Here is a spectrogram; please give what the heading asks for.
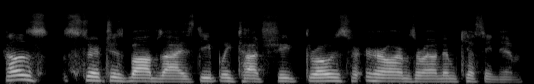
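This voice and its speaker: A man's voice: on the high side, unhurried, fairly bright tone, dry recording. A man narrating screen action from a script as a stage directions reader, now and then stumbling over words.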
